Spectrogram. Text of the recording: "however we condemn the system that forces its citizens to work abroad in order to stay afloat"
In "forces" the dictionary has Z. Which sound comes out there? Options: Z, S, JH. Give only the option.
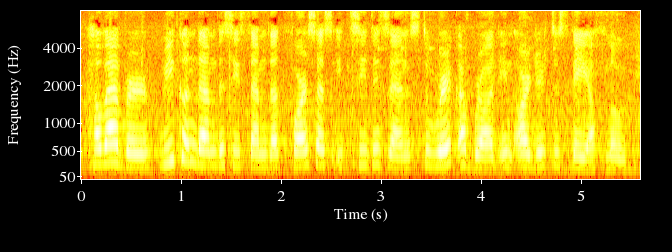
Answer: S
